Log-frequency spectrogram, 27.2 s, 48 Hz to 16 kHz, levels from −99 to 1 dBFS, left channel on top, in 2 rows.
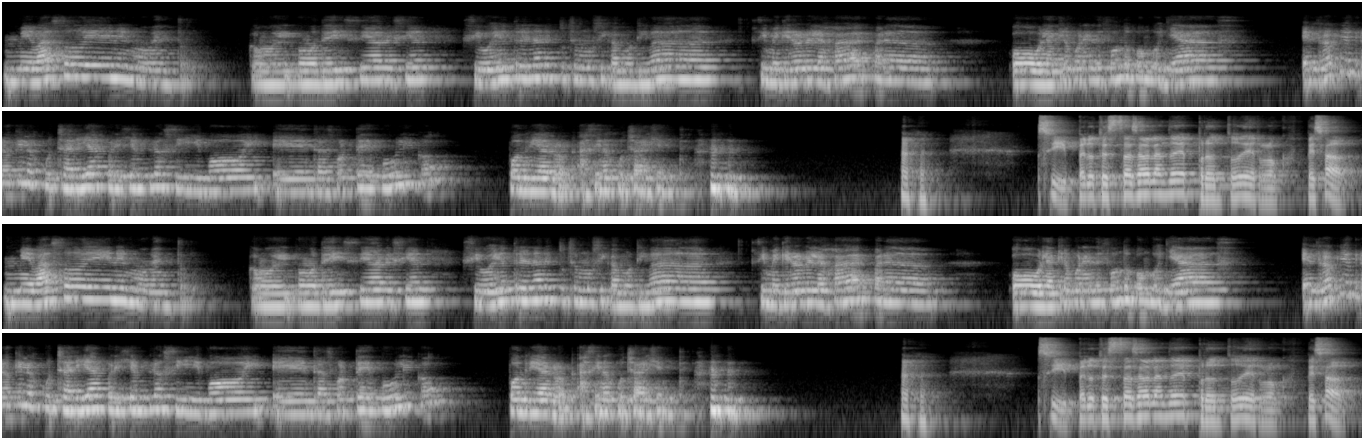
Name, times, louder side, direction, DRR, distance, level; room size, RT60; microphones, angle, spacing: voice 1, 0.0-1.8 2.5-4.3 4.6-7.1 7.6-9.3 10.1-12.3 13.0-17.9 18.7-21.0, right 2 dB, 65° right, 0 dB, 3.4 m, -25 dB
voice 2, 22.6-23.6 24.0-27.0, left 2 dB, 20° left, 7 dB, 0.9 m, -26 dB
17.0 x 13.0 x 6.0 m, 0.71 s
head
